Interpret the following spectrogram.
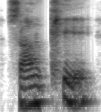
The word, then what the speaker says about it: सांख्ये: Sankhye, again ka here is aspirated Sankhye.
